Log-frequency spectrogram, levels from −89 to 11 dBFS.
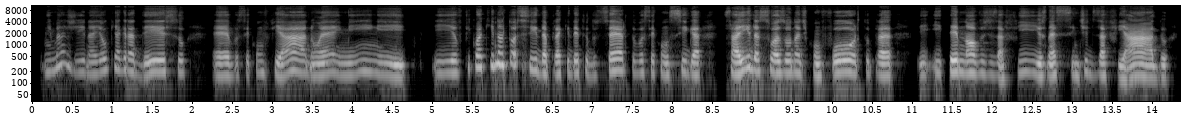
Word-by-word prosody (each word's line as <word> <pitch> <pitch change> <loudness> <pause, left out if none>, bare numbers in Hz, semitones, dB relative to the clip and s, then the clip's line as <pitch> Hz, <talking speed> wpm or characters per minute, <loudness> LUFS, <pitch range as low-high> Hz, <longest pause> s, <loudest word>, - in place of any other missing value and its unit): Imagina, 200 - -9
eu 210 +3 -5
que 235 - -9
agradeço. 200 -1 -1 0.3
Eh, 165 0 -1
você 160 0 -14
confiar, 190 +2 0
não 165 +1 -2
é, 180 +3 0
em 175 - -10
mim 195 +5 -8
e 155 -4 +1 0.3
e 185 +1 -10
eu 190 - -1
fico 265 +7 -2
aqui 265 +2 0
na 310 0 +6
torcida 295 - -1
pra 180 -1 -1
que 180 +2 -7
dê 190 - 0
tudo 165 -3 -12
certo, 205 +5 +1
você 190 0 -9
consiga 175 0 -2 0.3
sair 185 +7 +5
da 220 -5 +2
sua 205 -3 +3
zona 190 0 -2
de - - -15
conforto 185 +3 +1
pra 165 -1 +3 0.3
e 170 +3 -9
e - - -13
ter 200 +2 +7
novos 190 -1 +2
desafios, 170 +3 -4
né, 160 0 +3
se 170 0 -16
sentir 165 +4 -9
desafiado 160 -3 +2
190 Hz, 170 wpm, -24 LUFS, 165-200 Hz, 0.3 s, ter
